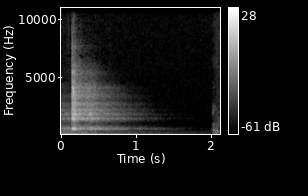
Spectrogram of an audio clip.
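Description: Orchestral music closing on a single percussive stroke that rings out and fades away over about a second and a half.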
